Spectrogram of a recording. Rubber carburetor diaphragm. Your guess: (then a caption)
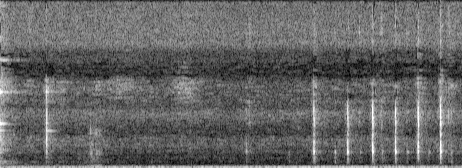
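Hardened. The old diaphragm from an abandoned hedge trimmer's carburetor is flexed, giving off a series of dry, sharp, plastic-like crackles and clicks over a steady low hum. The rubber has hardened until it is rock solid and brittle, like plastic, and needs replacing.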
